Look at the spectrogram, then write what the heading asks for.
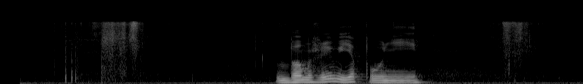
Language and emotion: Russian, neutral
